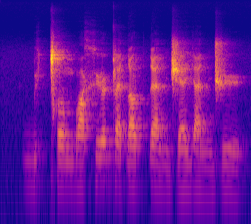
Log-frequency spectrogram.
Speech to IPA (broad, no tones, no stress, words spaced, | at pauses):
ɡ͡byǀʰombɑ xyə̯ʈæ ɗɑʈ ɗænd͡ʒɛjæ nd͡ʒy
